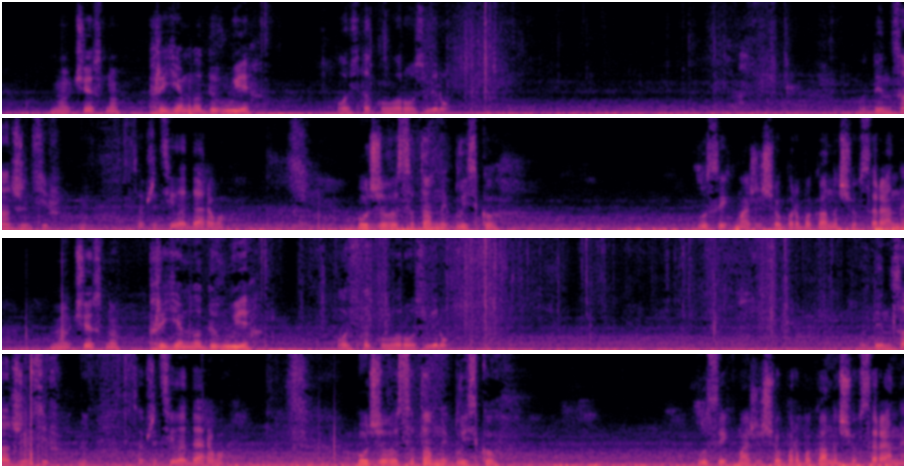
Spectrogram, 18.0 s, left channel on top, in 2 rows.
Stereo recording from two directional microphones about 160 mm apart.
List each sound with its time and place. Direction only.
0.6 s speech: 20° right (ahead or behind); by 2.5 s 35° right (ahead or behind)
3.3 s speech: 10° right (ahead or behind)
8.7 s speech: 5° right (ahead or behind)
10.3 s speech: 10° right (ahead or behind)
11.9 s vehicle: 15° right (ahead or behind)
12.5 s speech: 5° right (ahead or behind)
16.0 s speech: 10° right (ahead or behind)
